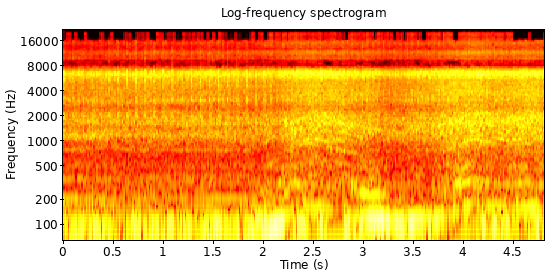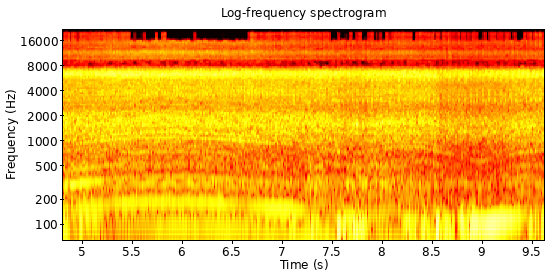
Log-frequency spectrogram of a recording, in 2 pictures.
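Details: 1984 Alpina B6 2.8 with M30 inline-six, revved up and down from idle: note stumbles and is uneven instead of smooth, an unresolved misfire.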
